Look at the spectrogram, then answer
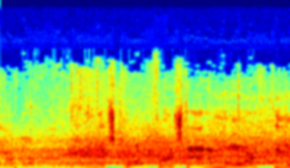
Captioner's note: cheering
